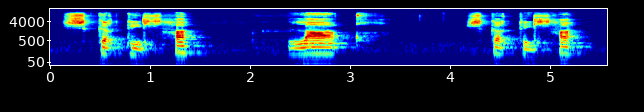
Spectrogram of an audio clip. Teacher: she regularly makes a voiced L sound in the spot where the N sound would be.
